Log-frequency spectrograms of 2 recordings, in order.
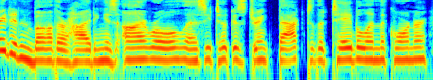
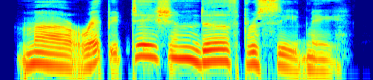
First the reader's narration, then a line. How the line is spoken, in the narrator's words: muttered into his glass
